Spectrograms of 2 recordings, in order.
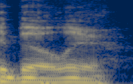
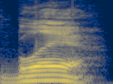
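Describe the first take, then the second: First: The name is said as two syllables. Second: The name is said as one syllable. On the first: The speaker calls it wrong. "Don't say Bel Air" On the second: The speaker calls it right. "it's it's Blair. It ain't Bel Air"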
